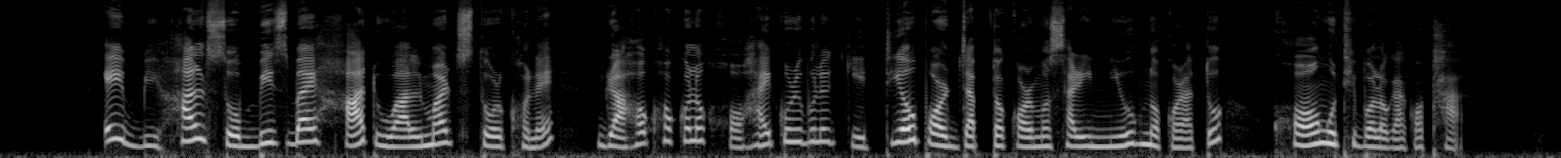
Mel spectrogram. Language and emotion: Assamese, disgusted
